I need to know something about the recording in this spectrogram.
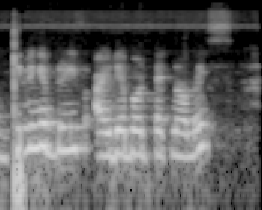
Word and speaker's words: Teknowmics: Now you talked about how you started in blockchain, and right now you are with how do you pronounce Technomics?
